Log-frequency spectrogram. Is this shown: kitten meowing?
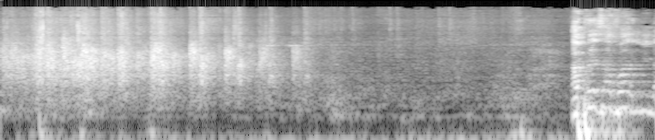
no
